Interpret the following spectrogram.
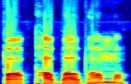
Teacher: प फ ब भ म जब हम लोग बोलते हैं तो हमारा ओष्ठ दोनों सटता है। आप लोग बोल के देखिए, तो इसीलिए इसे ओष्ठ कहा गया है।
